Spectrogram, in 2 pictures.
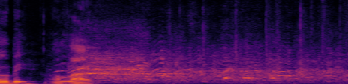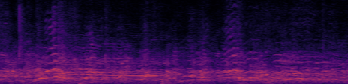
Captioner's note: audience laughing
